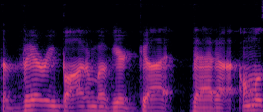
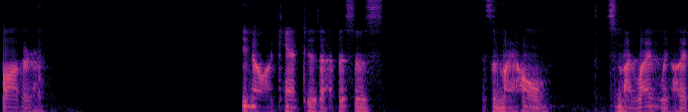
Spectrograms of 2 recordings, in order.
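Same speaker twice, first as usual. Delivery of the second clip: confidential, private, confiding tone. A woman answers her father so only nearby tables can hear: hushed voice. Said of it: "in a much more hushed voice".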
